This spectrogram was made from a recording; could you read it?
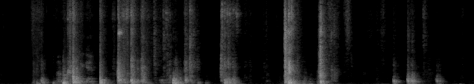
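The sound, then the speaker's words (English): An office door is handled and shut, with a run of clunks, creaks and rustling bursts spread over several seconds, separated by brief quiet gaps. “Shut the office door there.”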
